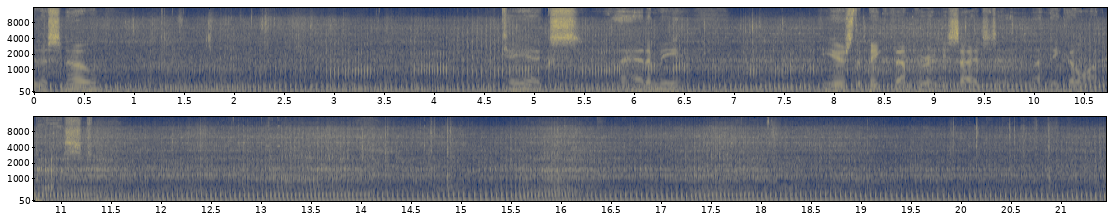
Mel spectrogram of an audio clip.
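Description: A dirt bike engine revs and putters up close.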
